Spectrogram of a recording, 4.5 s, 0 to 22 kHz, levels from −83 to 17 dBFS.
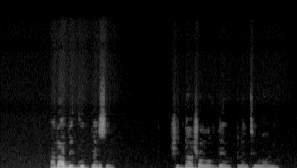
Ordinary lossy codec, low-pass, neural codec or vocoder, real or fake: none; 19.8 kHz; none; real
